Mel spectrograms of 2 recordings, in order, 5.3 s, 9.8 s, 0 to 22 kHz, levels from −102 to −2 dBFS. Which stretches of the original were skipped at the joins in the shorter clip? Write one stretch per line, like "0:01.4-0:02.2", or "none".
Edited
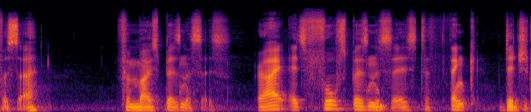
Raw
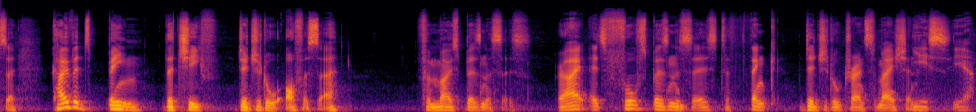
none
